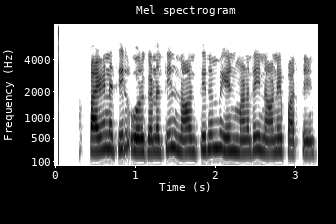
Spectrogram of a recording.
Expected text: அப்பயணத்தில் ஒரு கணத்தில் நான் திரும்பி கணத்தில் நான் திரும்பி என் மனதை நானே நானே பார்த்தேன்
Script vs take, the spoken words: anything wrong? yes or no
yes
